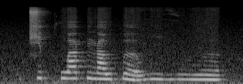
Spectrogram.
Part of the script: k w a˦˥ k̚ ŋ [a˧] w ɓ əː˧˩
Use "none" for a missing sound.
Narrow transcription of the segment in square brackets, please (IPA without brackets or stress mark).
a˧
